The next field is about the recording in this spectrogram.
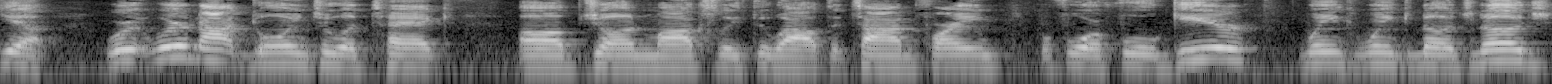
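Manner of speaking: ordinary delivery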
